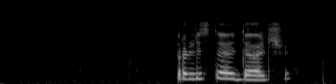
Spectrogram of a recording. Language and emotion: Russian, sad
